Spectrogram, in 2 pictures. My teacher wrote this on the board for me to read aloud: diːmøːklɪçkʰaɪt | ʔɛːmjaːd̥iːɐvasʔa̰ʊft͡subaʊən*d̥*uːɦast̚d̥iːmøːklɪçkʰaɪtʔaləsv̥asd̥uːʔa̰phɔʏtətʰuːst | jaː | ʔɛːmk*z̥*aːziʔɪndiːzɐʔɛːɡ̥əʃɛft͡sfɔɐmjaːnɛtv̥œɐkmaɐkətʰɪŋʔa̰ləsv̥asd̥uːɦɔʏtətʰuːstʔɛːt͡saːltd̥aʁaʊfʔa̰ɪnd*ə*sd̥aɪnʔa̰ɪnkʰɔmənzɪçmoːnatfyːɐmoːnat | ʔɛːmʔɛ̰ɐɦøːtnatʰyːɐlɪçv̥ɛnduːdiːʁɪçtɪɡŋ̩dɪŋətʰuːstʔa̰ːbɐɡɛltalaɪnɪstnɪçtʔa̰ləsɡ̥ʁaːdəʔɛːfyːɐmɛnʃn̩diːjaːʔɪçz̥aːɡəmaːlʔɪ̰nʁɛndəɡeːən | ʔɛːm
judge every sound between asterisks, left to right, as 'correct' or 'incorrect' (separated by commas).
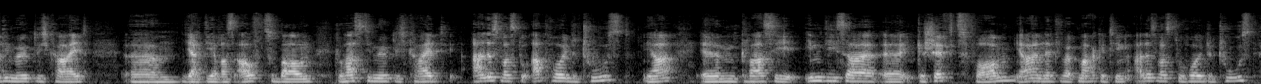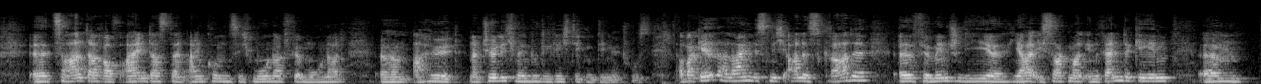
correct, incorrect, incorrect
